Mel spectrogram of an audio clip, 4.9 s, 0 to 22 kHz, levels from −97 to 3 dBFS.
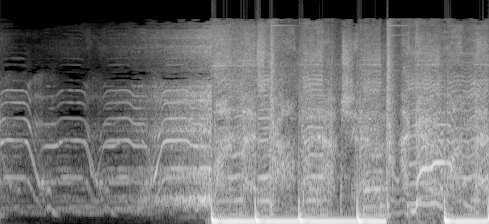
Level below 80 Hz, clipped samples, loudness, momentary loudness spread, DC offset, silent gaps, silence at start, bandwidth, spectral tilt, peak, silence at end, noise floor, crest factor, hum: -12 dBFS; 0.3%; -10 LUFS; 20 LU; under 0.1%; none; 0 s; 16 kHz; -3.5 dB/octave; 0 dBFS; 0 s; -33 dBFS; 10 dB; none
